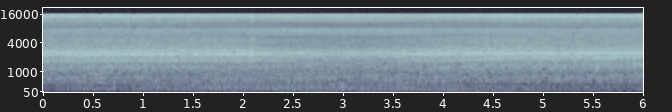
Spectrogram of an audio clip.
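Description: Steady rushing of a river in flood, fast brown floodwater pouring through the broken piles of a wooden bridge.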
